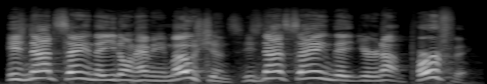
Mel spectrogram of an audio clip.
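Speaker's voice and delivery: high, loud preacher's cry; full-force preaching. Acted. Pastor preaching to the church, ringing out.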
